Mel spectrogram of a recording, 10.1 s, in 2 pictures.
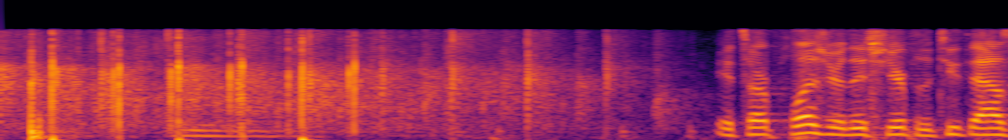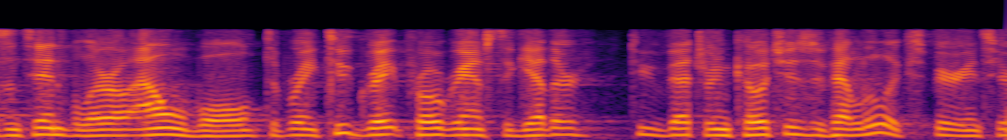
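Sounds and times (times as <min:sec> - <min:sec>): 
audience applause: 0:00.0 - 0:03.4
speech: 0:03.6 - 0:10.0.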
